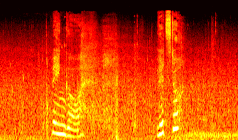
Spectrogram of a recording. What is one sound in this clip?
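A young man speaks in a friendly voice, close by.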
